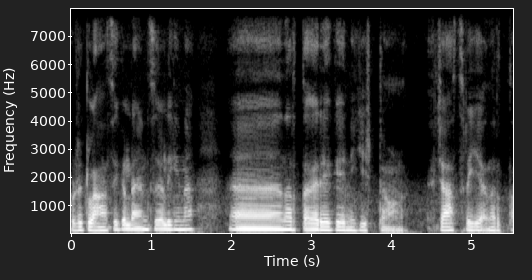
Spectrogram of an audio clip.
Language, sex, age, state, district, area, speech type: Malayalam, male, 18-30, Kerala, Thiruvananthapuram, urban, spontaneous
